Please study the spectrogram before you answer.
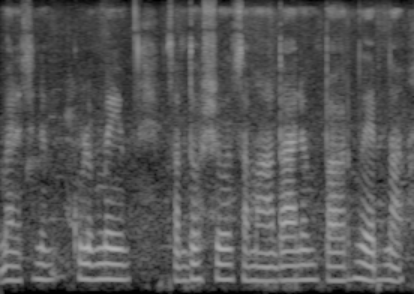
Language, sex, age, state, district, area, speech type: Malayalam, female, 45-60, Kerala, Pathanamthitta, rural, spontaneous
